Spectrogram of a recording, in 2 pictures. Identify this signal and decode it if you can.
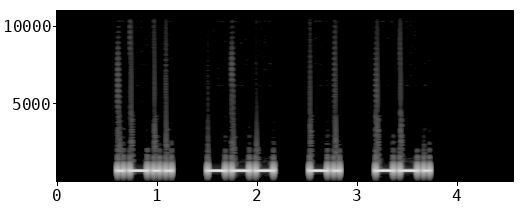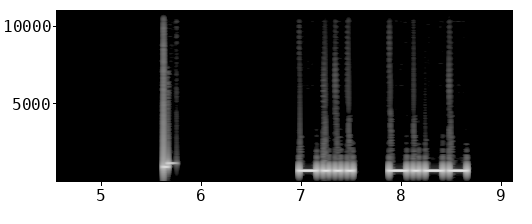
Morse code, heard as a keyed tone, about 20 wpm, spaced as for 14 wpm, 700 Hz. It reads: LONG BY
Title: 2x Character Spacing - Top 100 Words - 20wpm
